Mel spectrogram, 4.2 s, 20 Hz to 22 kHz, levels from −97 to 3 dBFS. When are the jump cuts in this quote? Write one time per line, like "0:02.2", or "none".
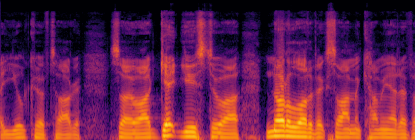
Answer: none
